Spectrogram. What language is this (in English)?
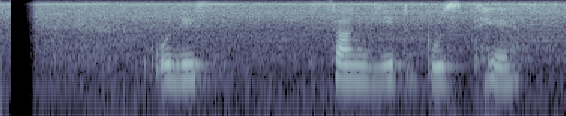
Nepali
